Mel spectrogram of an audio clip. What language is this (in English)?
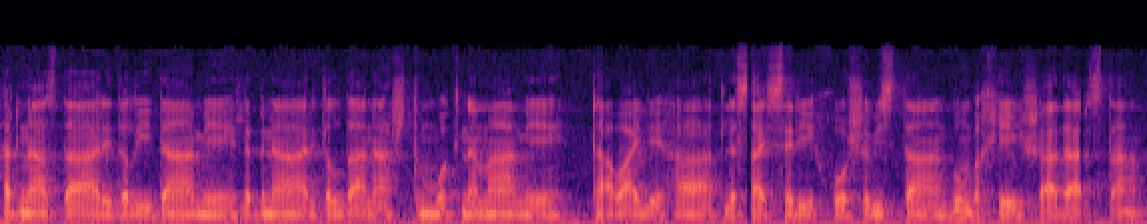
Arabic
